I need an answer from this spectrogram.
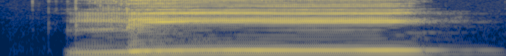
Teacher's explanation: لام کو یا کے ساتھ ملانا ہے، یا مدہ ایک مقدار میں کھینچیں گے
